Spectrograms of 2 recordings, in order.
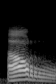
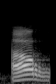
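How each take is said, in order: First: The r is said with lips pushed forward. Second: The r is said without pushing the lips. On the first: The speaker calls it wrong. "bibir tidak boleh maju ke depan. Ini salah" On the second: The speaker calls it right. "ro ini tugasnya lidah, bukan tugas bibir"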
